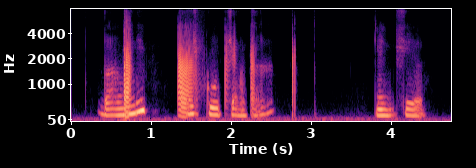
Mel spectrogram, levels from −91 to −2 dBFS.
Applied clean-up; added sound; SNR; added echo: neural diffusion model UNIVERSE++.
